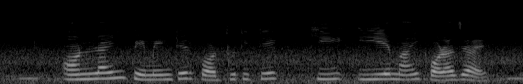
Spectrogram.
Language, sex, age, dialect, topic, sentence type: Bengali, female, 25-30, Standard Colloquial, banking, question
